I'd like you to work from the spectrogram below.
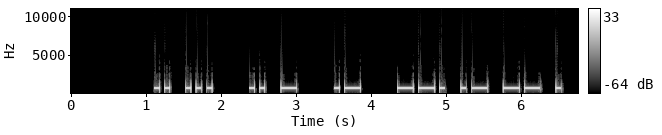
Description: Morse code, heard as a keyed tone, about 17 wpm, 700 Hz. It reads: IS IT A GAME
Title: Sentences from Top 1200 Words 17wpm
